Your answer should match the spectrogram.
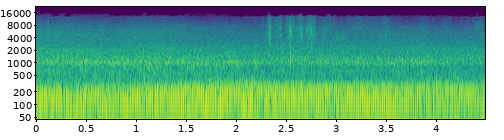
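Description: Road traffic with a car engine running close by, a steady low hum. A few short crackles come a little past the middle.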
